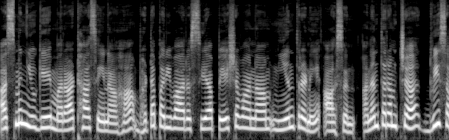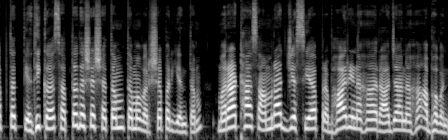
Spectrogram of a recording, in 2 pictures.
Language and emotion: Sanskrit, neutral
